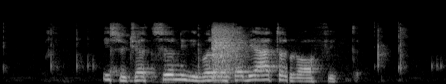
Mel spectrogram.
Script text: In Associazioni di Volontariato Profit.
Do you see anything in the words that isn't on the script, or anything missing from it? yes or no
no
